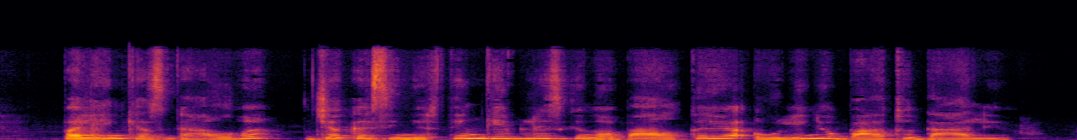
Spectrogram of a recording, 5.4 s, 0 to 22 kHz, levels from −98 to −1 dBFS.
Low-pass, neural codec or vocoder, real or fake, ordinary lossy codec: 14.4 kHz; codec, 44.1 kHz, 7.8 kbps, DAC; fake; AAC, 64 kbps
